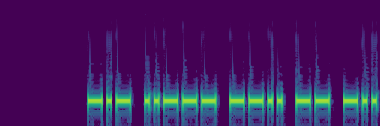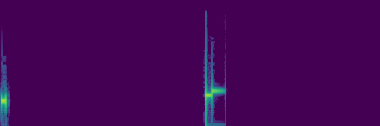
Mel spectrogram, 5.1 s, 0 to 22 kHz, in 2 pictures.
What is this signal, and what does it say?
Morse code, heard as a keyed tone, about 35 wpm, 700 Hz. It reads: K2ZMB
